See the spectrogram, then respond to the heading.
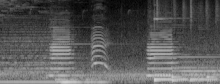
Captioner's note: horn honks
